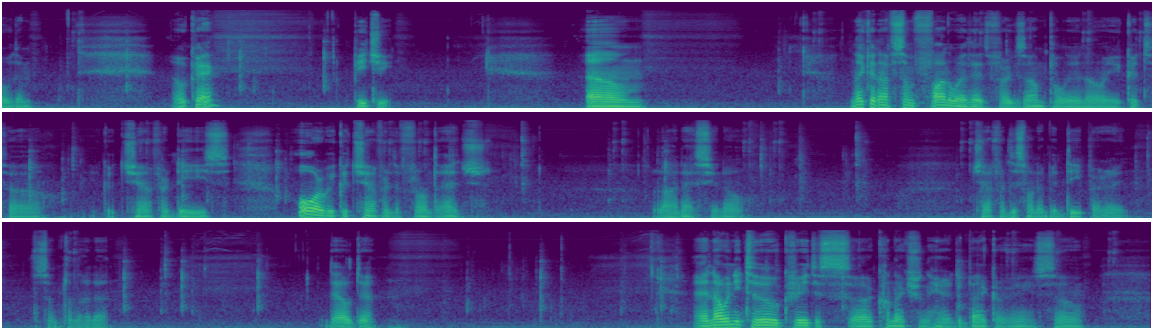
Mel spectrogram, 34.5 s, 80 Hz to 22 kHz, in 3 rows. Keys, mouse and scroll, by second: 0.7 click, 1.2-2.1 middle drag, 2.4 shift+middle drag, 3.2-7.8 middle drag, 8.1-8.6 drag, 8.6 shift+middle click, 9.7 click, 10.1 Tab, 10.8 click, 11.4 click, 11.8 middle click, 12.9 click, 13.3 middle click, 13.9 Tab, 14.2 middle click, 15.3 click, 15.6 shift+click, 16.6 ctrl+b, 18.1 middle click, 18.9 click, 19.2 shift+click, 20.0 ctrl+b, 21.4 Tab, 22.3 `, 22.8 `, 24.2-24.6 middle drag, 24.8 shift+middle click, 25.5-27.7 middle drag, 28.4-29.2 middle drag, 29.6 shift+middle click, 30.7 `, 31.4 middle click, 32.5 middle click, 33.5 click, 34.0 click.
